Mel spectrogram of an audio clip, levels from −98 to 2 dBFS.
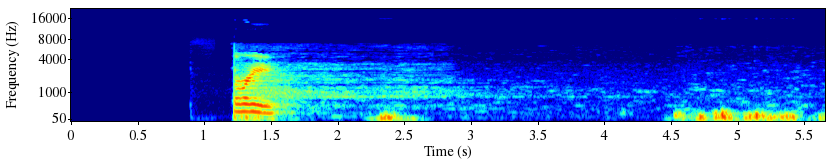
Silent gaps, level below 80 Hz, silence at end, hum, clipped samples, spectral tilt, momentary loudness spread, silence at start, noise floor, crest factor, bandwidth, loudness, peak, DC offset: none; -44 dBFS; 0 s; none; under 0.1%; -8 dB/octave; 27 LU; 1.2 s; -64 dBFS; 24 dB; 6.8 kHz; -22 LUFS; -2 dBFS; under 0.1%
